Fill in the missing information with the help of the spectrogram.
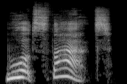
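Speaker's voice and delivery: put-on high, surprised boy's voice; curious boy. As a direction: ask sharply like a kid who spotted something. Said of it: "Ben stood up".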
